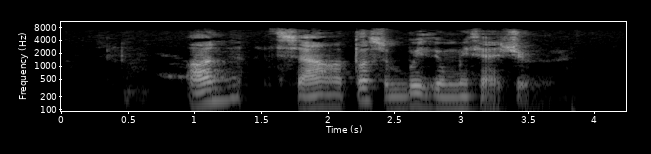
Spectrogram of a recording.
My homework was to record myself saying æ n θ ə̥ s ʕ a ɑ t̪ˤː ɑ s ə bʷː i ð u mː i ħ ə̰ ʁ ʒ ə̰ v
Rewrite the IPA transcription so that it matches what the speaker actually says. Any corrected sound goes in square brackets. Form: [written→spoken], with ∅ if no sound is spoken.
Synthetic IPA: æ n θ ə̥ s ʕ a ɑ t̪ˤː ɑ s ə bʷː i ð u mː i [ħ→θ] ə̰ [ʁ→ʕ] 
